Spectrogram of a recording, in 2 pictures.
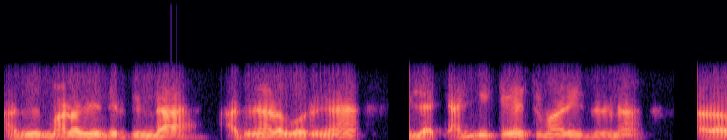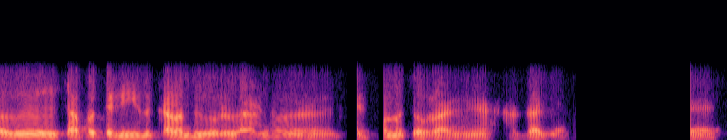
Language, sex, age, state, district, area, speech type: Tamil, male, 60+, Tamil Nadu, Tiruppur, rural, conversation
